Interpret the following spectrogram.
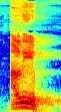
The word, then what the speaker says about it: alif: yang pertama adalah huruf alif ini dibacanya Alif bukan A tapi Alif ya Ini bukan a.the tapi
